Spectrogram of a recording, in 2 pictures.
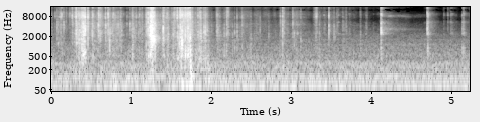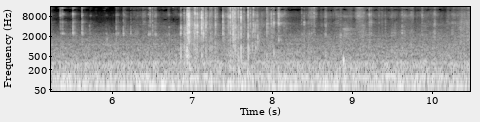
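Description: Foil booster-pack wrapper crinkling and tearing as it is pulled open, loudest in the first two seconds. A shorter rustle follows about seven seconds in.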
